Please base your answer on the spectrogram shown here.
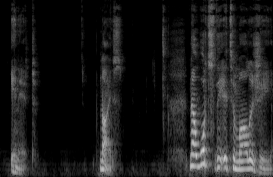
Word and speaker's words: innit: in this one so instead of isn't it it became is in it so the white tip is dropped so it became isn't it then it developed into this pronunciation it is not the test sound only but now it is the Zef sound as well so it became what we know as in it nice now what's the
